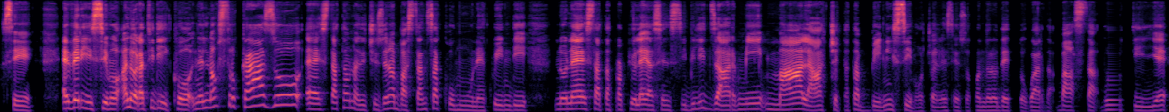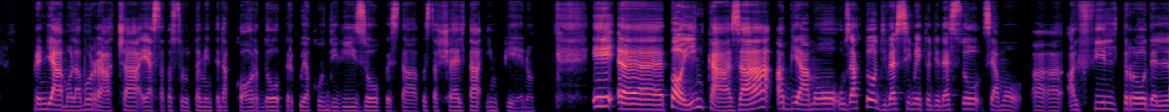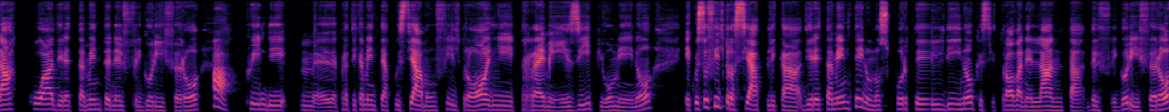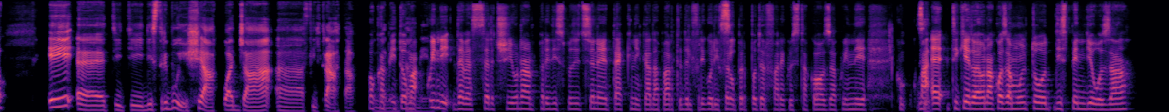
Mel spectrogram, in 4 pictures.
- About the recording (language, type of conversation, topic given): Italian, podcast, Cosa fai ogni giorno per ridurre i rifiuti?
- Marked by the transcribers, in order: other background noise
